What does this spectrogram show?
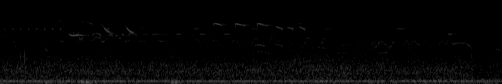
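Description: Faint birdsong of small birds: quick high chirps and short falling whistles, over a steady low hum.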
